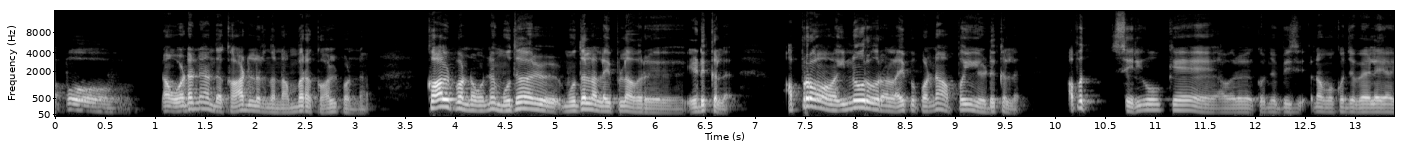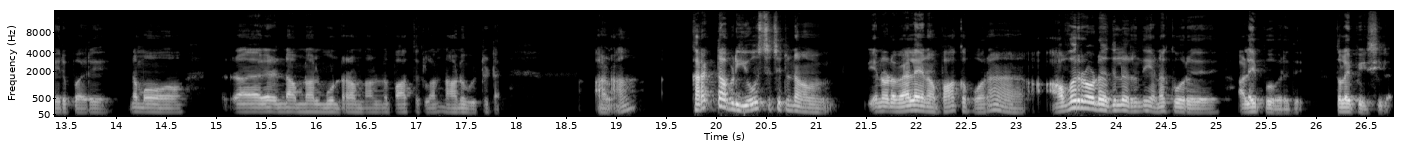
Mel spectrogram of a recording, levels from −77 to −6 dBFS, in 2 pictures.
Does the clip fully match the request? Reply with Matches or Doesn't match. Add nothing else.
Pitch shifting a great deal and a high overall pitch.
Doesn't match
